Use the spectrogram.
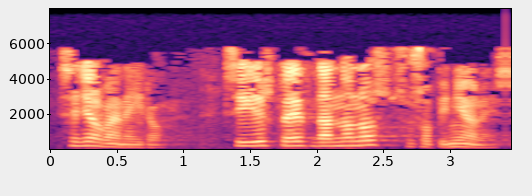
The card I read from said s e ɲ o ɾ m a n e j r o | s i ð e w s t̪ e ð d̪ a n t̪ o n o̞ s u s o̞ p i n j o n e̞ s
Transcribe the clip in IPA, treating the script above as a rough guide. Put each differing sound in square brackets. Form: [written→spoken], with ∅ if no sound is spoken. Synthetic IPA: s e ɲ o ɾ m a n e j [r→ɾ] o | s i [ð→ɣ] e [w→u] s t̪ e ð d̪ a n [t̪→d̪] o n o̞ [s→sː] u s o̞ p i n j o n e̞ s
